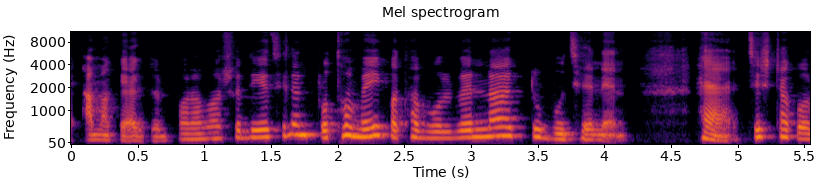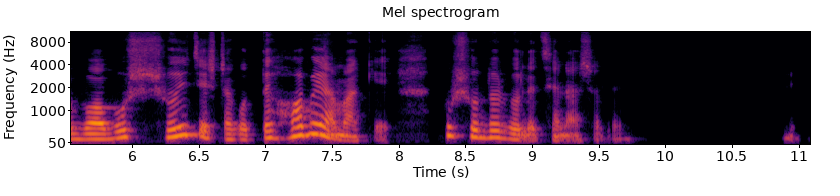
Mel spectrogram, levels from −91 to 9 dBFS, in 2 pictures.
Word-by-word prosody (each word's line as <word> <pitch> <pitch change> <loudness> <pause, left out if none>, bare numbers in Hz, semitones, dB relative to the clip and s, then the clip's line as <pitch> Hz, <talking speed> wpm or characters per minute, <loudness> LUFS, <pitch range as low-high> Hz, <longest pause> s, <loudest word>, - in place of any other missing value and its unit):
আমাকে 140 -1 -5
একজন 115 -2 -9
পরামর্শ 165 +3 -5 0.2
দিয়েছিলেন। 220 +7 +2
"১ম 205 +7 +4
এই 265 - +6
কথা 210 +1 0
বলবেন 190 +3 0
না, 240 - +4
একটু 255 -2 -5
বুঝে 155 -1 -1
নেন।" 260 - -3 0.6
হ্যাঁ - - +3 0.2
চেষ্টা 225 +1 +1
করবো। 160 -1 0
অবশ্যই 215 - +1
চেষ্টা 185 -5 -3
করতে 145 +6 -3
হবে 270 +6 +4
আমাকে। 120 -2 -5 0.4
খুব 260 - -1
সুন্দর 205 -2 +1
বলেছেন 145 - -6
আসলে। - - -19 1.3
উ - - -18
200 Hz, 135 wpm, -25 LUFS, 155-225 Hz, 1.3 s, এই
